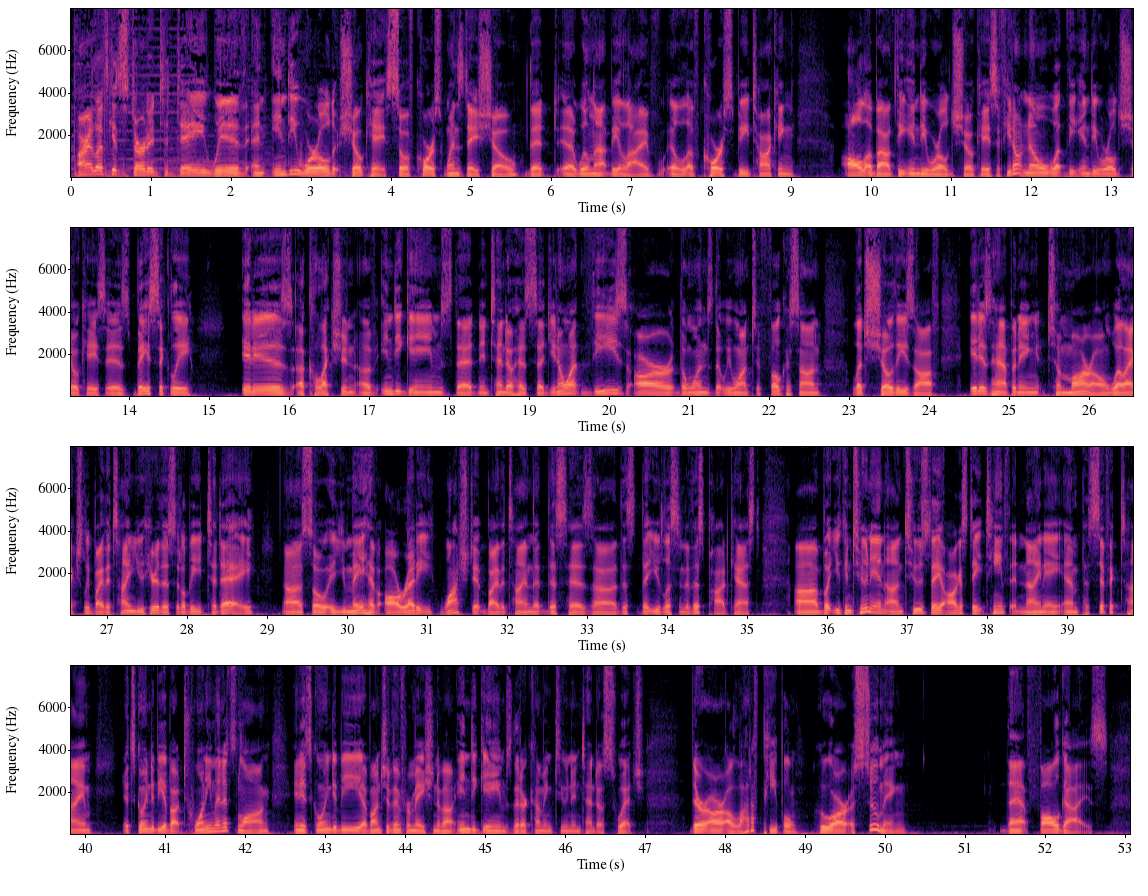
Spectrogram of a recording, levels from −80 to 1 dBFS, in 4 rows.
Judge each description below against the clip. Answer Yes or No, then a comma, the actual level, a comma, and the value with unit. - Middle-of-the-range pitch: No, low, 100 Hz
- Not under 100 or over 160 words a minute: No, average, 185 wpm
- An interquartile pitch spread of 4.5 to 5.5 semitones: No, average, 3.5 semitones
